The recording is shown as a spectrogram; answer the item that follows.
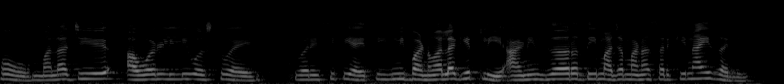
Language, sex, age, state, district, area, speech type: Marathi, female, 30-45, Maharashtra, Raigad, rural, spontaneous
